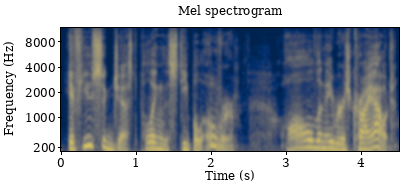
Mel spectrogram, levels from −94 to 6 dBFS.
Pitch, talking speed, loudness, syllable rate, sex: 160 Hz, 160 wpm, -17 LUFS, 4.7 syllables/s, male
